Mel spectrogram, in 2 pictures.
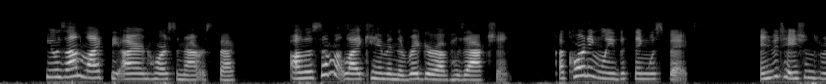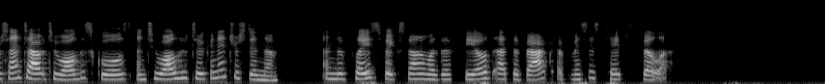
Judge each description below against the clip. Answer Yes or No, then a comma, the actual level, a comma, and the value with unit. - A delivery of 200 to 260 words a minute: Yes, fast, 205 wpm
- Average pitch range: Yes, average, 3.5 semitones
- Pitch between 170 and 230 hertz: No, very high, 255 Hz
